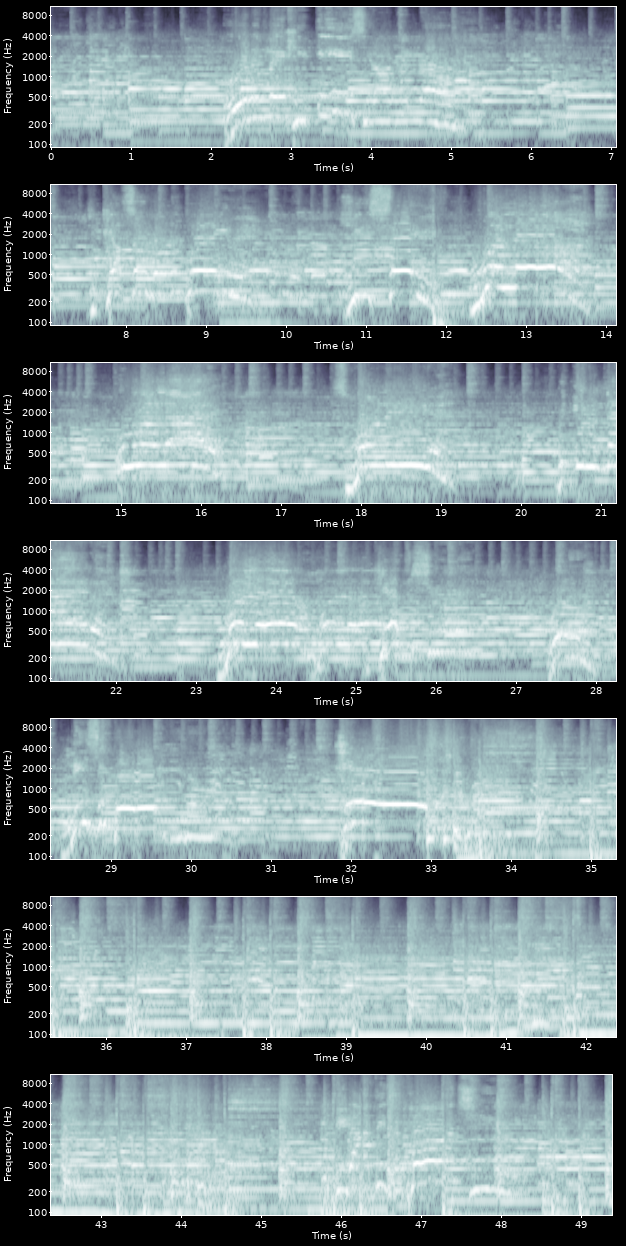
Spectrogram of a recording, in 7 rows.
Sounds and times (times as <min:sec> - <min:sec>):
Music: 0:00.0 - 0:49.3.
